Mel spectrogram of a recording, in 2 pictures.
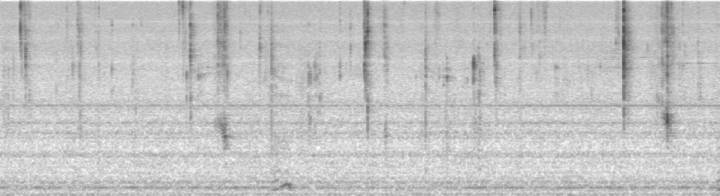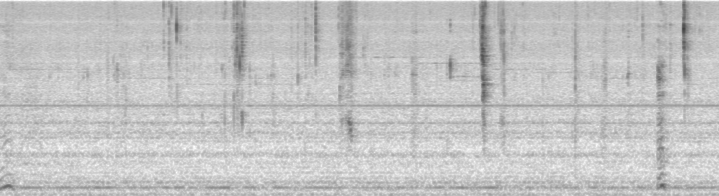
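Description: Close-up chewing and biting of fresh strawberries: soft, wet mouth sounds with scattered small clicks and smacks, and a few brief louder mouth sounds, over a steady low background hum.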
